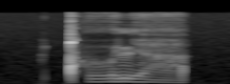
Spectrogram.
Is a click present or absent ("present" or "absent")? present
